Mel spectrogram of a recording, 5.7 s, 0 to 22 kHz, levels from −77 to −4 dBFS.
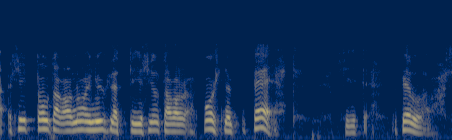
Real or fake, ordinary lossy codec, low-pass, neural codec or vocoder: fake; Opus, 16 kbps; 7.2 kHz; codec, 16 kHz, 16 kbps, FreqCodec, smaller model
